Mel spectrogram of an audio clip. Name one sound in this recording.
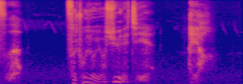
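A second elderly man speaks in a low, urgent voice.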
